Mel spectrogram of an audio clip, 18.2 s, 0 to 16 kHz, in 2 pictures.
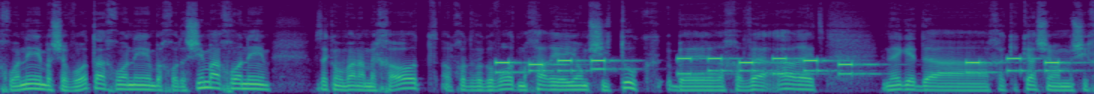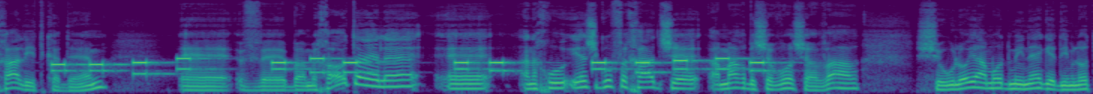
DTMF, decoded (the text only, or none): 579# AC8A91 5C8 772D 0B5 08 05#D8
